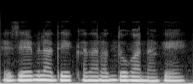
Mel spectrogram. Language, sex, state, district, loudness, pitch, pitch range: Chakma, female, Tripura, Dhalai, -12 LUFS, 185 Hz, 180-195 Hz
